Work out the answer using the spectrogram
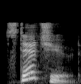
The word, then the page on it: statued: British English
